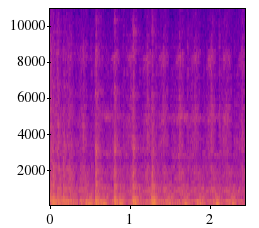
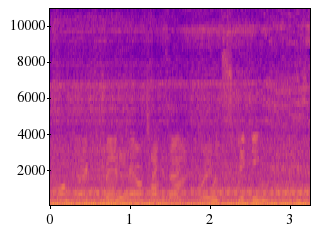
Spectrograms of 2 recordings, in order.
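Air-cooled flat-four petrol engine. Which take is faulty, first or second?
first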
